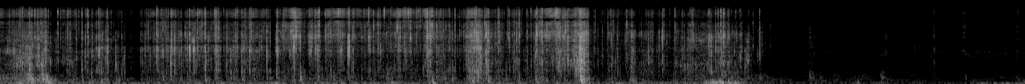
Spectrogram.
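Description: Silver foil wrapper of a 2024 Topps Series 1 baseball card pack being torn open and crinkled by hand: a dense, crackling rustle that stops about seven and a half seconds in.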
